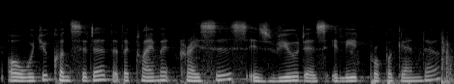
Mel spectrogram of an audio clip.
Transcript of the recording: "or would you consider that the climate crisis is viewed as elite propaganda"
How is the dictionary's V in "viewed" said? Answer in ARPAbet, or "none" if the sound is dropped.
V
